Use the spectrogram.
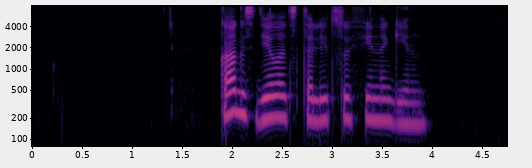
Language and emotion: Russian, neutral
